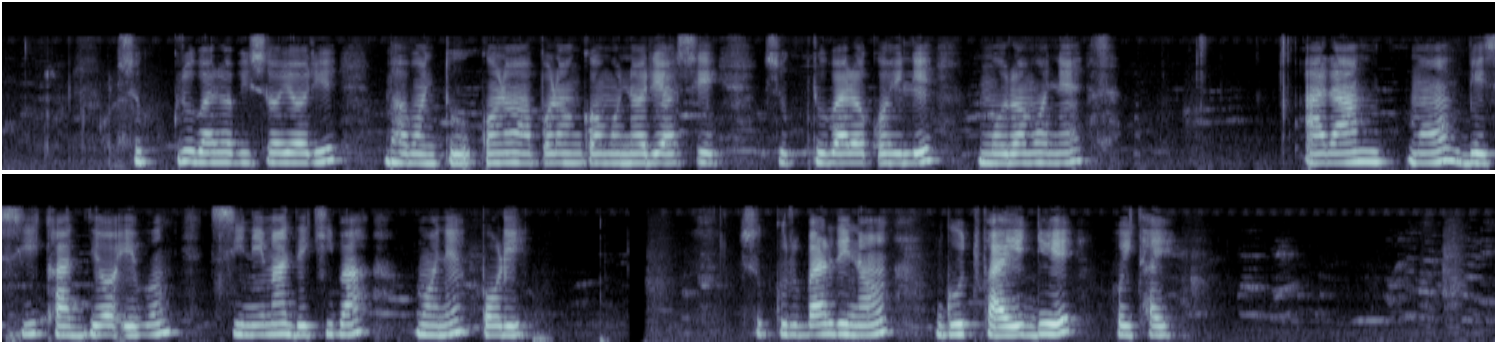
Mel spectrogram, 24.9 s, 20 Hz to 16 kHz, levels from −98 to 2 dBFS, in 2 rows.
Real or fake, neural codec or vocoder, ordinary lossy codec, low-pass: real; none; none; 7.2 kHz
